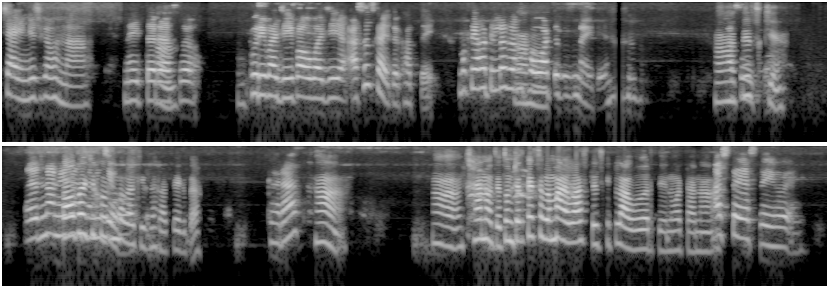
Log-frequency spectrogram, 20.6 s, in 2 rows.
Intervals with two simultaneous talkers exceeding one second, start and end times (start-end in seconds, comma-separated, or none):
11.1-12.3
